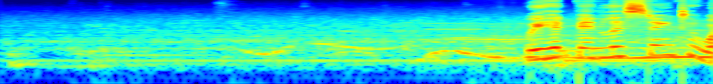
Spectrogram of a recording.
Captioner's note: whales call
